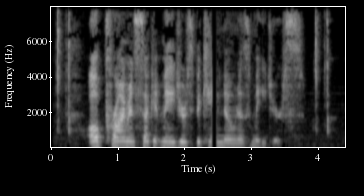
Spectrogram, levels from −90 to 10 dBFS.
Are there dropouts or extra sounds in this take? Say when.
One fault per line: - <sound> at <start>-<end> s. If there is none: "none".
- dropout at 2.4-2.5 s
